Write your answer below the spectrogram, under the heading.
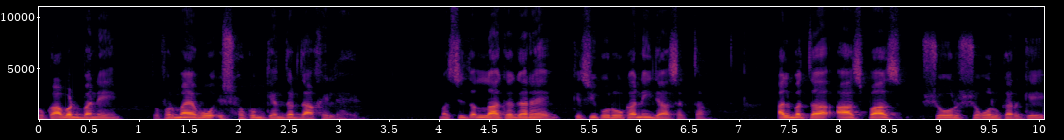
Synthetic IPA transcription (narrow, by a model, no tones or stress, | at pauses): ʋʊkaːʋəʈbɐnẽ | t̪ofɐɾmaːjaʋoʔɪshʊkmkeɐ̃nd̪əɾd̪a̰ːxɪlɦɛ̰ː | mɐsd͡ʒɪd̪ɐlːaːɦkaɡʱɐɾɦɛkɪsikoɾoːkanɐɦĩd͡ʒaːsɐk̚t̪a̰ː | ɐlbət̪ːaʔaːspaːs | ʃoːɾʃʊɣlkɐɾke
